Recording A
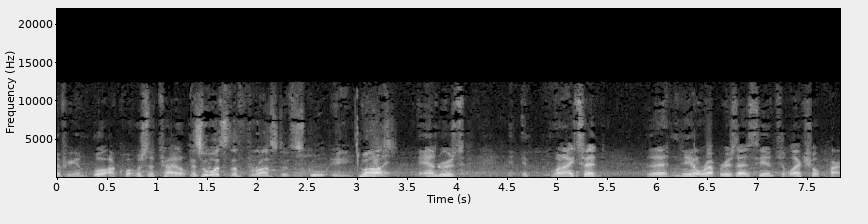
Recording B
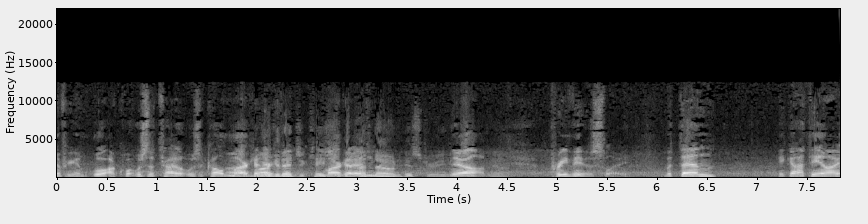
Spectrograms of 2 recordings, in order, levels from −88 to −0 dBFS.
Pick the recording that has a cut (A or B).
A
